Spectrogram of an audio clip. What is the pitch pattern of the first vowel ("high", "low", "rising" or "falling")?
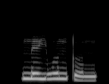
high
